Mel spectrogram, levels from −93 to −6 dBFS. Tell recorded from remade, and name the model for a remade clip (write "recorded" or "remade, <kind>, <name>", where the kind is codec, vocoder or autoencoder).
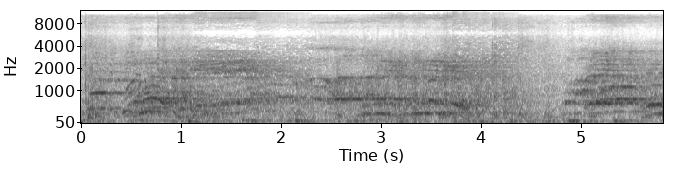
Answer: remade, vocoder, Vocos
